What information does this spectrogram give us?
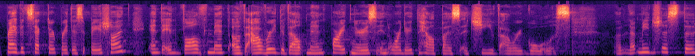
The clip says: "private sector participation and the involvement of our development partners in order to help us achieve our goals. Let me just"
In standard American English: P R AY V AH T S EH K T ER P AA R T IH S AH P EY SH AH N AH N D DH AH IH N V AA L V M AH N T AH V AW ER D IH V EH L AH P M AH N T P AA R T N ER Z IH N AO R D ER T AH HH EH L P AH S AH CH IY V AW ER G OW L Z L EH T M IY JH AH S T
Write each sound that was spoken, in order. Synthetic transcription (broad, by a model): P R AY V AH T S EH K T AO P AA R T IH S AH P EY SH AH N AH N D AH IH N V AA L V M AH N T AH V AW ER D IH V EH L AH P M AH N T P AA R T N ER S IH N AO R D ER T AH HH EH L P AH S AH CH IY V AW ER G OW L S L EH T M IY JH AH S T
